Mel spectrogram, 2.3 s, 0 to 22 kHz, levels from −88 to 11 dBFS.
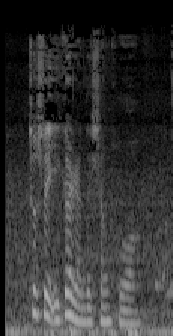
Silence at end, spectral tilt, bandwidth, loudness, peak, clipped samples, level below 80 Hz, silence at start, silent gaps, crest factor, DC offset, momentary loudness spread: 0 s; -5 dB/octave; 16 kHz; -27 LUFS; -10 dBFS; under 0.1%; -36 dBFS; 0.05 s; none; 18 dB; under 0.1%; 14 LU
